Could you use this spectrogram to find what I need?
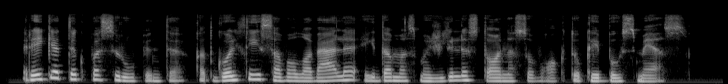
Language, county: Lithuanian, Vilnius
